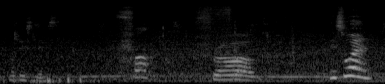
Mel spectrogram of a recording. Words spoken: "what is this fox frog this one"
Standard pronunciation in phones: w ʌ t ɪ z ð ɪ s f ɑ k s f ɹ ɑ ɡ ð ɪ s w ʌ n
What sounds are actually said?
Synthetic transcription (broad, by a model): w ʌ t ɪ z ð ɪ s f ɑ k f ɹ ɑ ɡ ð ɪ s w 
